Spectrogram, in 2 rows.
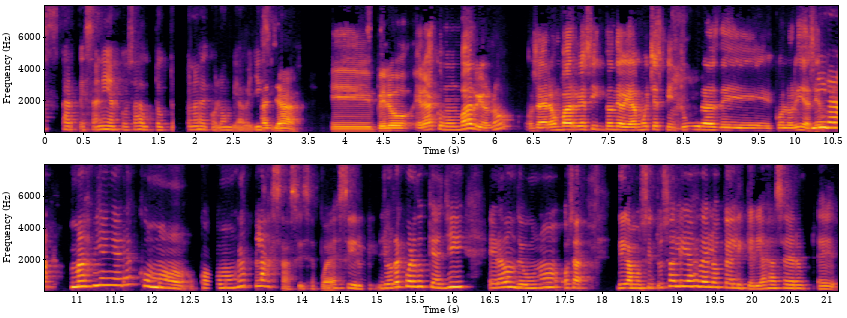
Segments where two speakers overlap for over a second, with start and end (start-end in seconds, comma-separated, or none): none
